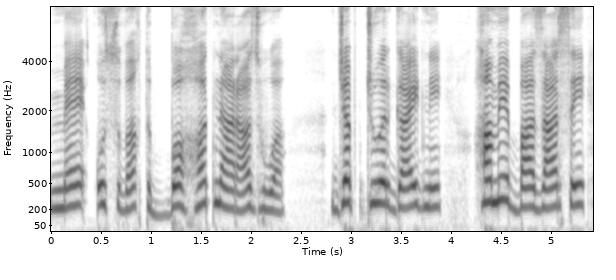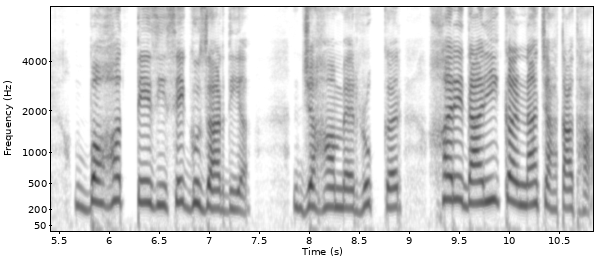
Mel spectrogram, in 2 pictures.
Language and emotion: Urdu, angry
